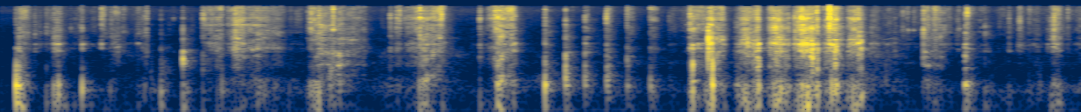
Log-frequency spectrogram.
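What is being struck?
Split firewood logs.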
